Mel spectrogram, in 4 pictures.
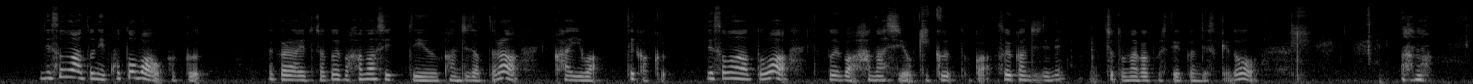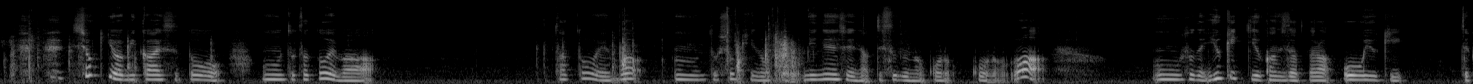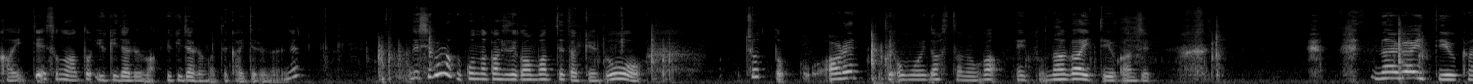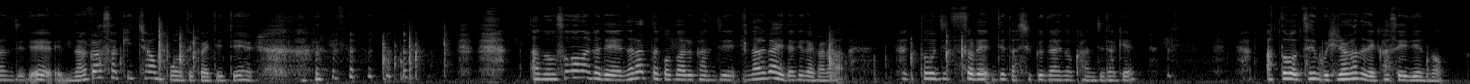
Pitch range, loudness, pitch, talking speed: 195-255 Hz, -32 LUFS, 220 Hz, 270 characters per minute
